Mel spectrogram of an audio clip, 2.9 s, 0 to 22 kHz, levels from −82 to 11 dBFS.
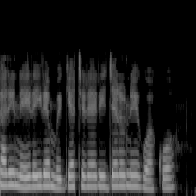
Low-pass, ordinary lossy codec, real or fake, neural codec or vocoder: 7.2 kHz; none; real; none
